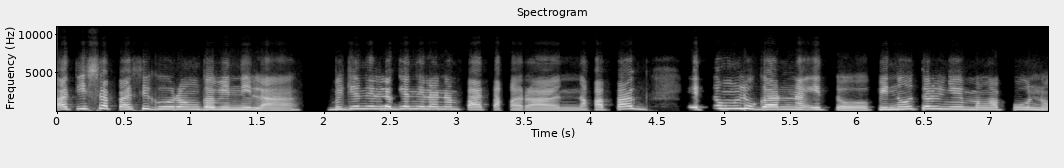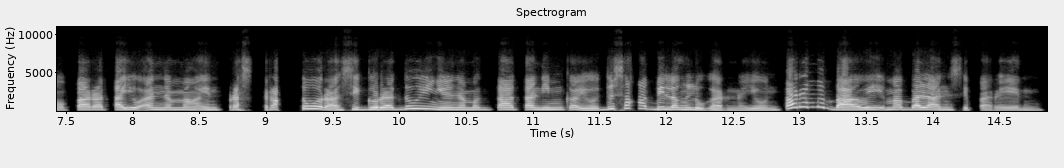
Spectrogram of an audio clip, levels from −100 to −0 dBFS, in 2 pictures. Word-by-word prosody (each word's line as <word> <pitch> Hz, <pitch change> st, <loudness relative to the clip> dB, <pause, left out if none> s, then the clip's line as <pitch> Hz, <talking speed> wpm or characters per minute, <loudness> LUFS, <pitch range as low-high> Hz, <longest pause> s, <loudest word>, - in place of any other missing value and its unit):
at 295 Hz, +1 st, +2 dB
isa 335 Hz, +2 st, +2 dB
pa 290 Hz, -3 st, +1 dB
sigurong 295 Hz, -2 st, +1 dB
gawin 275 Hz, 0 st, +4 dB
nila, 195 Hz, -7 st, -1 dB, 0.2 s
bigyan 310 Hz, +6 st, -1 dB
nila 330 Hz, -1 st, +2 dB
lagyan 320 Hz, 0 st, +1 dB
nila 310 Hz, -1 st, +1 dB
ng 295 Hz, -2 st, -3 dB
patakaran 185 Hz, -6 st, -3 dB
na 205 Hz, -, -5 dB
kapag 295 Hz, +9 st, +1 dB, 0.3 s
itong 365 Hz, +8 st, 0 dB
lugar 290 Hz, -5 st, +5 dB
na 280 Hz, -2 st, 0 dB
ito, 210 Hz, -7 st, -2 dB
pinutol 305 Hz, +5 st, +1 dB
niyo 300 Hz, -1 st, 0 dB
'yong 275 Hz, -, -3 dB
mga 240 Hz, -1 st, -1 dB
puno 235 Hz, -9 st, -3 dB
para 225 Hz, -1 st, +1 dB
tayuan 230 Hz, +1 st, 0 dB
ng 230 Hz, -, -2 dB
mga 220 Hz, -1 st, -3 dB
imprastraktura. 225 Hz, -, -1 dB
Siguraduhin 265 Hz, -, +3 dB
niyo 240 Hz, -, +1 dB
na 235 Hz, 0 st, -1 dB
magtatanim 250 Hz, +1 st, 0 dB
kayo 215 Hz, -7 st, -2 dB
do'n 330 Hz, -, 0 dB
sa 390 Hz, -, -1 dB
kabilang 275 Hz, -6 st, +1 dB
lugar 195 Hz, -5 st, -1 dB
na 175 Hz, 0 st, -9 dB
'yon, 185 Hz, +1 st, -6 dB
para 285 Hz, -, +3 dB, 0.2 s
mabawi, 235 Hz, -1 st, +3 dB
mabalanse 240 Hz, -6 st, +1 dB
pa 160 Hz, -, -8 dB
rin. 175 Hz, -1 st, -9 dB
250 Hz, 180 wpm, -22 LUFS, 215-290 Hz, 0.3 s, lugar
